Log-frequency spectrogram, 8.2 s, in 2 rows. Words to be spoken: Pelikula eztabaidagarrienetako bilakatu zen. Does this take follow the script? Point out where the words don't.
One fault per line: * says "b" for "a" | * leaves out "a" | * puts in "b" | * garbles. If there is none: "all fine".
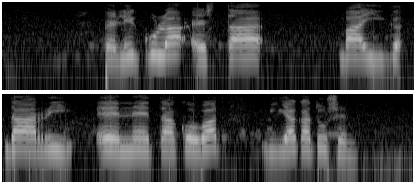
* puts in "bat"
